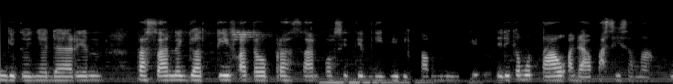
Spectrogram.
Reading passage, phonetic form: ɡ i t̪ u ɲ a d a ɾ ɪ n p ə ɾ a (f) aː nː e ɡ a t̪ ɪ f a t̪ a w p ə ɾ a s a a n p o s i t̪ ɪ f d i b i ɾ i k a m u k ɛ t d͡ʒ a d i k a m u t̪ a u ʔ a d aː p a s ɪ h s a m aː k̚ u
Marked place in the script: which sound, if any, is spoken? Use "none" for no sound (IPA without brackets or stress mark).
s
